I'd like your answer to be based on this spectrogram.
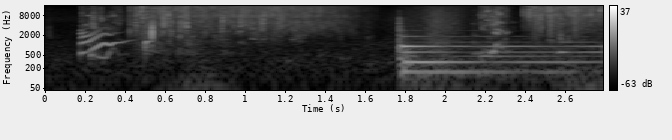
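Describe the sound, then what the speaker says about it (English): Water pouring from a watering can onto a plant in the game WanderStop, with a light trickling splash followed by a bright chiming tone as the watering completes. "get out my watering can"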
